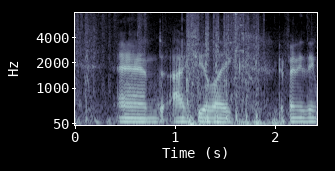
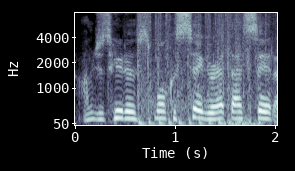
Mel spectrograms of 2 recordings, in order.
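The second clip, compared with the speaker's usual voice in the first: lightly voiced higher, louder retort; mimicked protest; 8 semitones higher, 5 dB louder than usual. Celebrity objecting to the guard, mimicked protest. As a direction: mimic an indignant smoker, lightly.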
